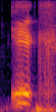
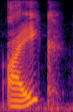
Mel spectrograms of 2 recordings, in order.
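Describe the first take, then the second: First: The vowel is short, as in kick. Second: The vowel sounds like the word eye. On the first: "the whole time I kept going ick" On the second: "I'm going to say Ike"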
